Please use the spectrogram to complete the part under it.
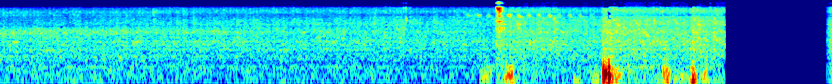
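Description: A van engine hums as the van drives away down the road.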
